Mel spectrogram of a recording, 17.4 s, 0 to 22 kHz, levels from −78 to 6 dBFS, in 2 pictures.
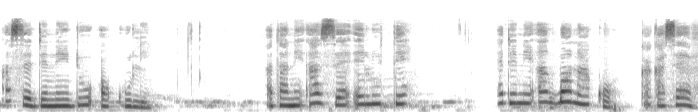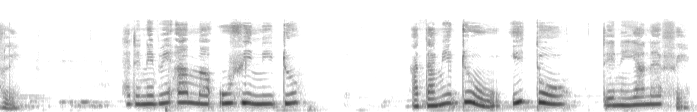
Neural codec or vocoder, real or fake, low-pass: none; real; 10.8 kHz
